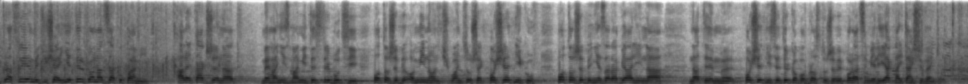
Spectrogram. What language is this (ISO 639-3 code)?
pol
